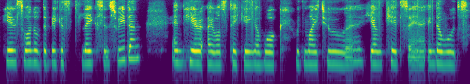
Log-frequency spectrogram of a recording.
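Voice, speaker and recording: A woman's voice: a little high, little pitch movement, moderate pace, a little mellow. A woman in her thirties from Egypt, a university lecturer, giving an earnest webinar presentation with frequent ums and uhs. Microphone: video call.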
